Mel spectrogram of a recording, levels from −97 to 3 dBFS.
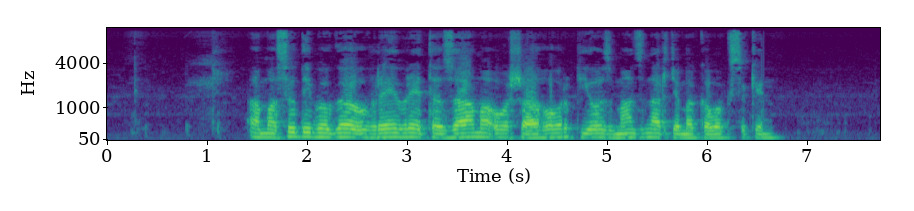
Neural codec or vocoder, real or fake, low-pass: none; real; 10.8 kHz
